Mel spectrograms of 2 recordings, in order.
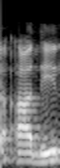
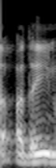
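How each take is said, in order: First: "आधीन" with a long stretched first आ; wrong long आ. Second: "अधीन" with a short first अ; correct short अ. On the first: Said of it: "बड़ा आ नहीं आएगा". (गलत उच्चारण: "आधीन" लंबे आ के साथ) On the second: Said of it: "अधीन होता है छोटा". (सही उच्चारण: "अधीन" छोटे अ के साथ) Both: Shown as a demonstration.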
